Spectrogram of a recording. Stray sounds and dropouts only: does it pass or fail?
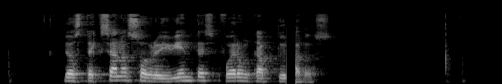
fail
